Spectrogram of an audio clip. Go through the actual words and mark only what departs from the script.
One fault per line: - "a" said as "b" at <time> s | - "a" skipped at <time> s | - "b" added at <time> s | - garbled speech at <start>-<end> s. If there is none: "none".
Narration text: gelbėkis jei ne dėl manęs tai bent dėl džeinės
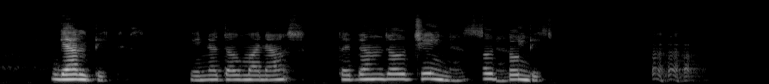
- garbled speech at 4.8-5.5 s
